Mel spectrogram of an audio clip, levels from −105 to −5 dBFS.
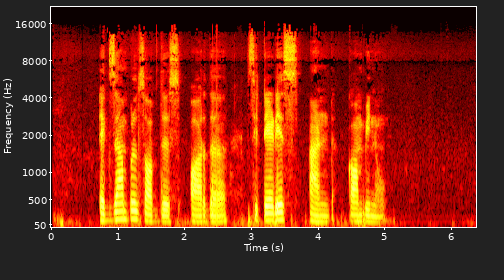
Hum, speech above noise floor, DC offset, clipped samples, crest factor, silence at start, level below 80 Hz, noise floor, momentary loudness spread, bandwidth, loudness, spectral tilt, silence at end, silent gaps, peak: none; 45 dB; under 0.1%; under 0.1%; 20 dB; 0.15 s; -50 dBFS; -65 dBFS; 13 LU; 16 kHz; -20 LUFS; -4 dB/octave; 1.35 s; none; -2 dBFS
